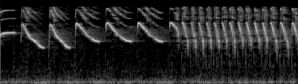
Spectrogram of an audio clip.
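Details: Canary song meant to provoke another canary to sing: five clear down-slurred whistles break into a dense, fast buzzy trill of high repeated notes, with a faint low hum behind.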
